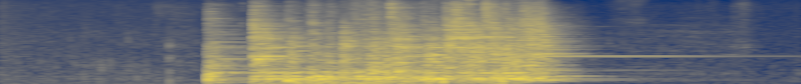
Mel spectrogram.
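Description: A sudden loud metallic clatter about a second in, lasting nearly two seconds, then fading with a thin ringing tone.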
